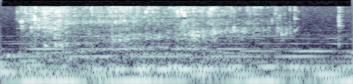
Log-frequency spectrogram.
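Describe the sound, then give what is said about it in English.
Water poured out as a libation in an ancestral rite: a steady splashing trickle lasting the whole clip, with a low, even hum underneath. “I say, Ashe, libation. I mustn't forget to wash my face. I cannot greet the ancestors with a stale face and my hands. I say, libation.”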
